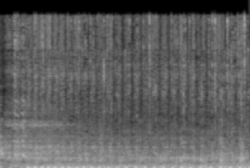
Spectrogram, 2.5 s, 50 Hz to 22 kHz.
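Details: Hero HF Deluxe BS6 motorcycle, about 7,000 km, idling: loose metallic chatter over steady thump from timing chain noise; rides oddly.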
